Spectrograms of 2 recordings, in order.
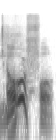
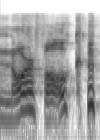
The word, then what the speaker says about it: Norfolk: going to be like norfolk what the they don't pronounce the all the letters in that in their words norfolk norfolk no north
